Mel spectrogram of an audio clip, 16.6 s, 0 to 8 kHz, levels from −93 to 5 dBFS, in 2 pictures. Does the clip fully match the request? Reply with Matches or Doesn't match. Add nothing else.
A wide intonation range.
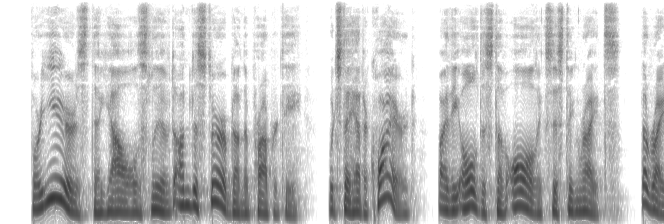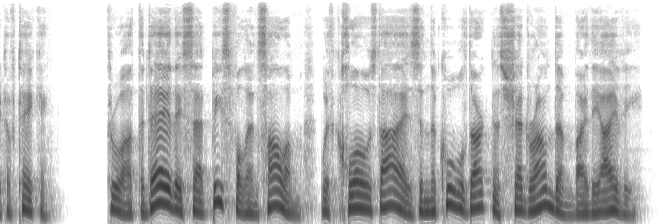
Matches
